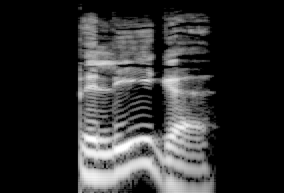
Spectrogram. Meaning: inflection of belegen: 1. first-person singular present 2. first/third-person singular subjunctive I 3. singular imperative
- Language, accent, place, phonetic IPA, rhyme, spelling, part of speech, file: German, Germany, Berlin, [bəˈleːɡə], -eːɡə, belege, verb, De-belege.ogg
